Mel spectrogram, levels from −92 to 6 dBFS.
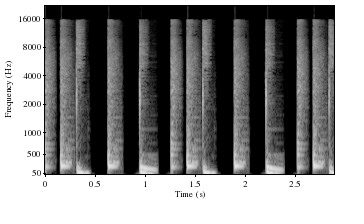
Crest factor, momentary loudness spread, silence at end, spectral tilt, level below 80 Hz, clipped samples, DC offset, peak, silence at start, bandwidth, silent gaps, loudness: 14 dB; 3 LU; 0 s; -4.5 dB/octave; -18 dBFS; under 0.1%; under 0.1%; 0 dBFS; 0 s; 16.5 kHz; 0.50-0.58 s, 0.82-0.88 s, 1.15-1.20 s, 1.76-1.86 s, 2.08-2.14 s, 2.40-2.46 s; -15 LUFS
